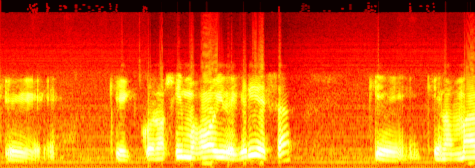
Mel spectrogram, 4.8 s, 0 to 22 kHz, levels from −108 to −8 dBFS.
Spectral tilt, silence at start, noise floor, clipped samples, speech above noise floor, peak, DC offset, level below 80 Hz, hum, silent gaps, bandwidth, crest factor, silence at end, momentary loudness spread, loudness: -5.5 dB/octave; 0 s; -38 dBFS; under 0.1%; 28 dB; 0 dBFS; 0.3%; -54 dBFS; none; none; 10 kHz; 12 dB; 0 s; 12 LU; -11 LUFS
